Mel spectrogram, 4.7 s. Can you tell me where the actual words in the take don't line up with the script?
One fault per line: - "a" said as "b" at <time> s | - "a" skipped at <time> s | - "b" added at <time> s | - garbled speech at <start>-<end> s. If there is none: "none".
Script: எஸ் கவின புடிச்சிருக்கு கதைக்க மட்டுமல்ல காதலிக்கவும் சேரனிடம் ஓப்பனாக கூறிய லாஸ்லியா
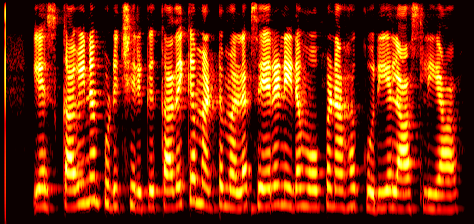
- "காதலிக்கவும்" skipped at 2.5 s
